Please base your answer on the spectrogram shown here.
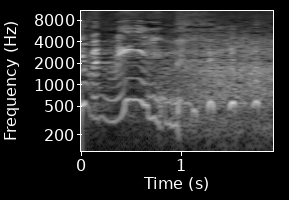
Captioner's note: laughter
